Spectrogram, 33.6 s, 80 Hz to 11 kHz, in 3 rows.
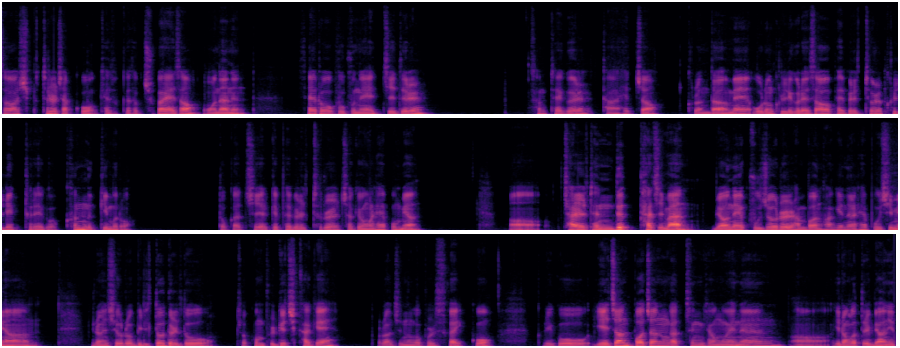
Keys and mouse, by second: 0.2 alt+middle click, 1.1 alt+click, 3.1 alt+right click, 4.8 alt+right click, 5.7 alt+middle click, 6.3 alt+click, 8.2 alt+right click, 8.5 alt+middle click, 15.8 alt+click, 16.7 alt+right click, 18.3 alt+middle click, 19.2 alt+click, 22.6 alt+right click, 27.6 alt+click, 29.2 alt+middle click, 29.8 alt+click.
